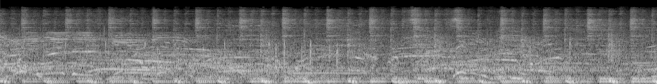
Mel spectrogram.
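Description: Show music with a steady, even beat playing loudly, with voices from the crowd mixed in.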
